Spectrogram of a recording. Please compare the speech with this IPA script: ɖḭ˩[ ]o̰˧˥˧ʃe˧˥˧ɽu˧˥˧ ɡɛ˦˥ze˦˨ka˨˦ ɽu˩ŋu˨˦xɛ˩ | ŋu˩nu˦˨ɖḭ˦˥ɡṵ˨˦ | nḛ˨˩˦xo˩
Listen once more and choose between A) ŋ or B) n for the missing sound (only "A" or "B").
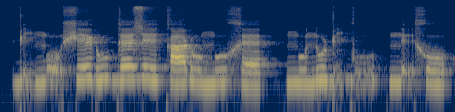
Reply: A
